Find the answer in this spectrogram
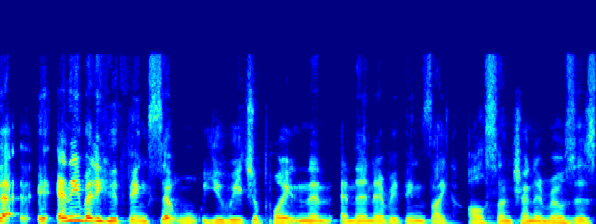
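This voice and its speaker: A woman with an American accent, fairly low in pitch, talking at a very fast pace with very wide pitch swings. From US West Coast. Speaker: podcast host. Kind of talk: interview.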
